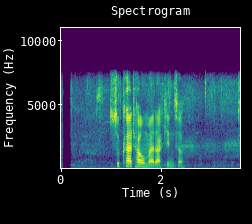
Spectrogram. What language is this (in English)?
Nepali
